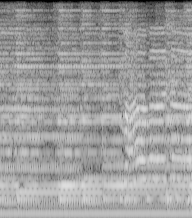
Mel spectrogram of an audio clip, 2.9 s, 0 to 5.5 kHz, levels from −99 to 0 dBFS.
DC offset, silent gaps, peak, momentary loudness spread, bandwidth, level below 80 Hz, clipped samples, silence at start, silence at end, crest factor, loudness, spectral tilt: under 0.1%; none; 0 dBFS; 3 LU; 5.4 kHz; -28 dBFS; under 0.1%; 0 s; 0 s; 14 dB; -15 LUFS; -5 dB/octave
